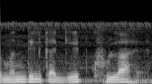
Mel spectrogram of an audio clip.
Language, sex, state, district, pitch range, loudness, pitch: Hindi, male, Jharkhand, Deoghar, 105-115 Hz, -17 LUFS, 110 Hz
